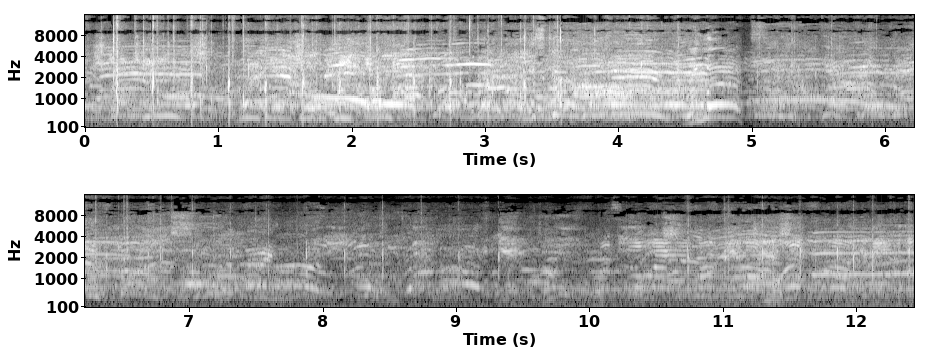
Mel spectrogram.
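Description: Crowd of track-meet spectators shouting and cheering a relay race, many voices overlapping. The cheering is loud at first, cuts off suddenly about five seconds in, and quieter crowd chatter follows.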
